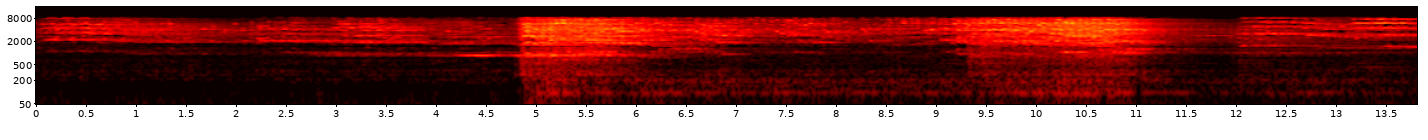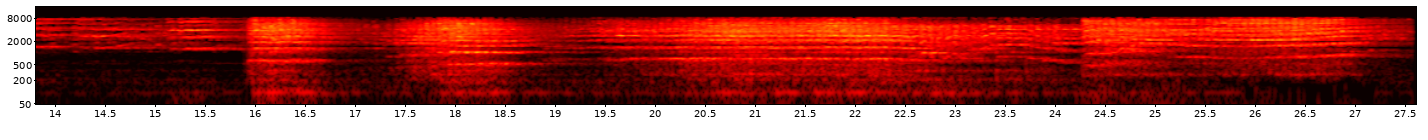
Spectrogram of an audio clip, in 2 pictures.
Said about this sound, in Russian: Это квартет, который имеет подзаголовок «13 картин из страны тьмы». Он написан в 70-х годах в памяти жертв Вьетнамской войны. Это очень серьезное произведение, очень, сказал бы, страшное, оно так и звучит.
